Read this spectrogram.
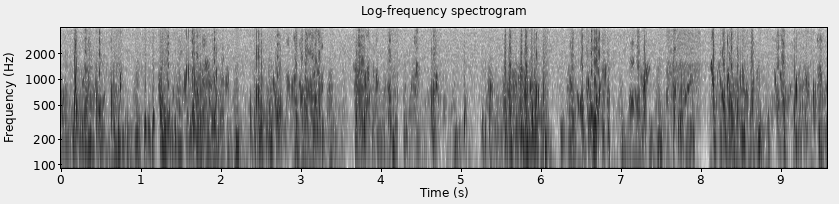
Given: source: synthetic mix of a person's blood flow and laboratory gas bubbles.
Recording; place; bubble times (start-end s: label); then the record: Doppler ultrasound of blood flow; precordium
0.00-0.84 s: bubbles
1.01-2.11 s: bubbles
2.33-3.29 s: bubbles
3.65-4.23 s: bubbles
4.27-4.33 s: bubbles
4.41-4.50 s: bubbles
4.59-4.76 s: bubbles
5.01-5.09 s: bubbles
5.28-6.12 s: bubbles
6.34-6.88 s: bubbles
7.09-7.37 s: bubbles
7.55-8.01 s: bubbles
8.09-8.68 s: bubbles
8.82-9.59 s: bubbles
From the record:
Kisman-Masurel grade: 444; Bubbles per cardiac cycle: continuous sound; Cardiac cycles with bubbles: 100%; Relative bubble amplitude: maximal (0.775 to 0.999); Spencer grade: 4 (maximum detectable bubble signal sounding continuously throughout systole and diastole of every cardiac period, and overriding the amplitude of the normal cardiac signals); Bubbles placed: only in the low amplitude regions of the cardiac cycle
